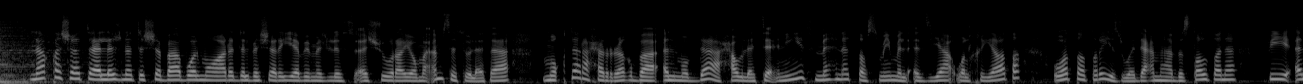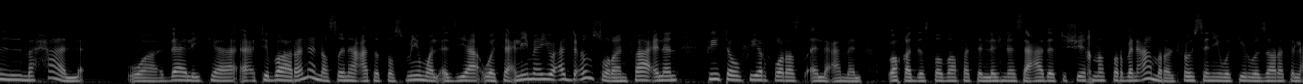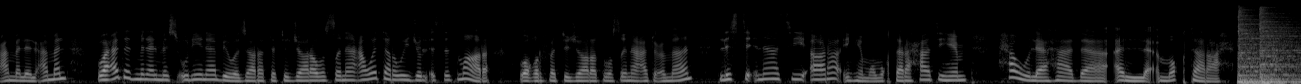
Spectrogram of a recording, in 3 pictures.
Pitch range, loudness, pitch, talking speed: 170-215 Hz, -37 LUFS, 185 Hz, 105 wpm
